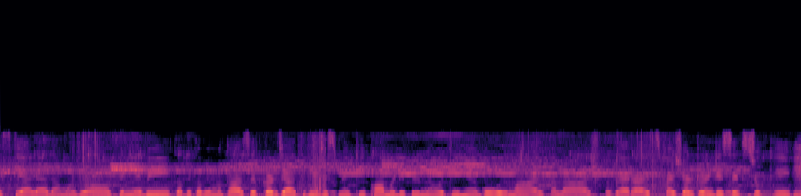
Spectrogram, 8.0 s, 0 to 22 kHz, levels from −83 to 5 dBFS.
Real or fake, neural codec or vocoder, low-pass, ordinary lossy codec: real; none; 7.2 kHz; none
